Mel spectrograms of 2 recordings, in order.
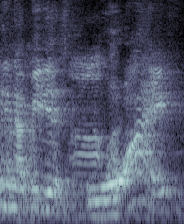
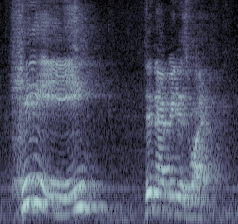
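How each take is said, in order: First: The word wife is stressed. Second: The word he is stressed. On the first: He beat someone else instead. "it was his sister he beat up" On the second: Someone else did it. "That means somebody else did"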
